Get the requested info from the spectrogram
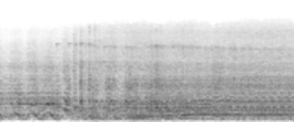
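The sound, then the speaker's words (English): A huge farm tractor's engine rumbles on a family farm, its deep, steady drone rising and wavering briefly at first before settling into a constant, loud idle with no voices. “He had to build a shed the size of a warehouse for his machines, like this monster tractor.”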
